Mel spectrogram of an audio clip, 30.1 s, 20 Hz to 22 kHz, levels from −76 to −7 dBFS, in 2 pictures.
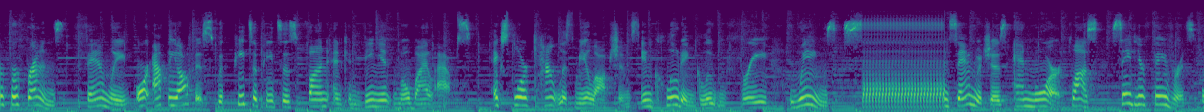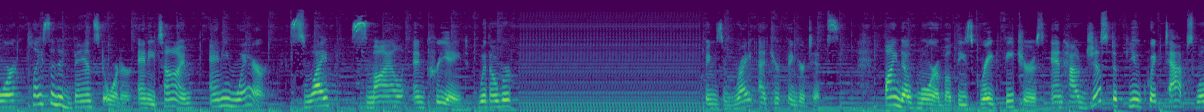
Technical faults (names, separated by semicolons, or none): system hang loop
